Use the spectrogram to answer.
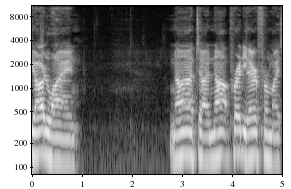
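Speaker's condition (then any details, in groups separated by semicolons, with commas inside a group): No condition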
